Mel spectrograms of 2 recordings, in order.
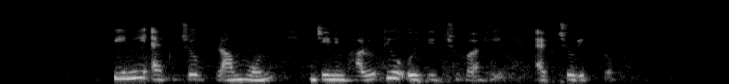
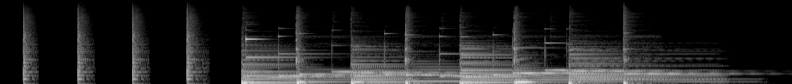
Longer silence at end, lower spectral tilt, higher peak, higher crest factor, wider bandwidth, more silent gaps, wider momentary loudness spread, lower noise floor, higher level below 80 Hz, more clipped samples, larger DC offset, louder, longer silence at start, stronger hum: first, 1.2 s vs 0.6 s; about the same, -7 dB/octave vs -6.5 dB/octave; second, -10 dBFS vs -2 dBFS; about the same, 18 dB vs 20 dB; second, 7.2 kHz vs 16 kHz; second, none vs 0.43-0.77 s, 1.08-1.31 s, 1.64-1.86 s, 2.18-2.41 s; about the same, 15 LU vs 14 LU; first, -76 dBFS vs -53 dBFS; second, -66 dBFS vs -28 dBFS; neither; neither; second, -25 LUFS vs -22 LUFS; first, 1.15 s vs 0.25 s; neither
